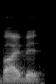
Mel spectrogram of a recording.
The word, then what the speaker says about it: BYBT: What I have noticed is that this BYBT, so it's like Bybit if you're spelling it phonetically, this is accurate.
